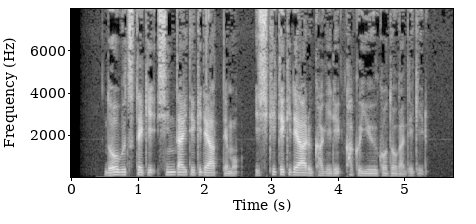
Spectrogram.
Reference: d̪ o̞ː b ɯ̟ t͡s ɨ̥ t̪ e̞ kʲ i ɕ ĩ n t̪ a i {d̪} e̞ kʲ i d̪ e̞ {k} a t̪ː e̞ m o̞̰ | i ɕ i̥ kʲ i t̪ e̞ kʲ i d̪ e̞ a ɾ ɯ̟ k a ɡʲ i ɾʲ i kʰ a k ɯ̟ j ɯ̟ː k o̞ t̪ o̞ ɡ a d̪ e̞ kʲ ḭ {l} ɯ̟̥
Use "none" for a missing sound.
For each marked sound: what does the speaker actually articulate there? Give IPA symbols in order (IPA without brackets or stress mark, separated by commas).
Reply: t̪, none, ɾ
